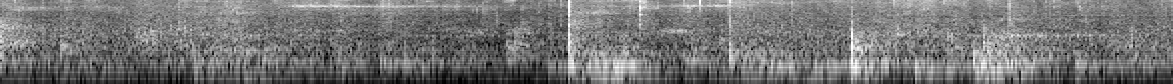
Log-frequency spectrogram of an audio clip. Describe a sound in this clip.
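Very young puppies squeak and whimper as they nurse.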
